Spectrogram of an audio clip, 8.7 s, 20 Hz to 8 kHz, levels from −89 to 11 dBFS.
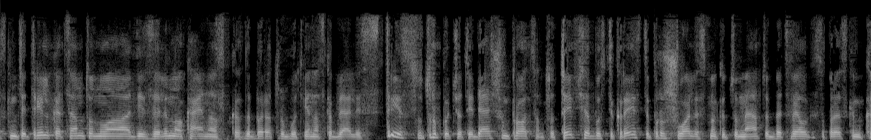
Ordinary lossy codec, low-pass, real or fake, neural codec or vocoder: AAC, 32 kbps; 7.2 kHz; real; none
